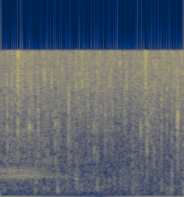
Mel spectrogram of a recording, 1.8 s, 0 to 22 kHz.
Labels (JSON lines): {"label": "biophony", "recorder": "SoundTrap 300"}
